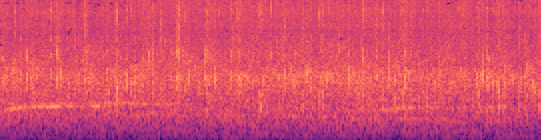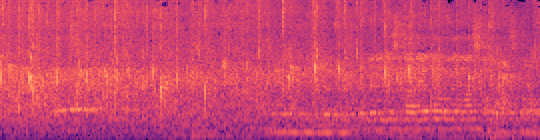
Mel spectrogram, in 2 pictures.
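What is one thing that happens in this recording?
A large crowd of young people chatters and murmurs in an echoing hall.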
